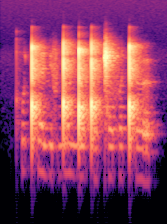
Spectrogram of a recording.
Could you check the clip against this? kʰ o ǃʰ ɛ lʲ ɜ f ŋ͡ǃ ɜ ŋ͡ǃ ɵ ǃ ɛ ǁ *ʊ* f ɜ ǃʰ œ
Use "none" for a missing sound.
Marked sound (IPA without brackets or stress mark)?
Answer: ə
